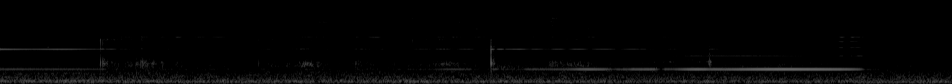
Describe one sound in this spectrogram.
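A wooden stick rubs around the rim of a singing bowl, drawing out a swelling hum.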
